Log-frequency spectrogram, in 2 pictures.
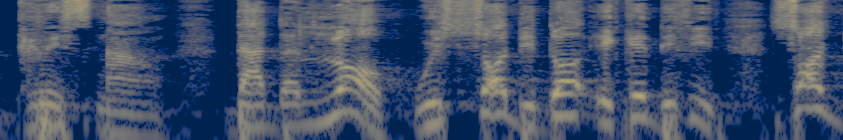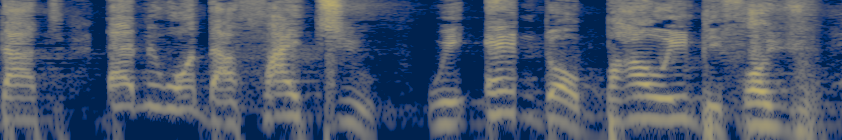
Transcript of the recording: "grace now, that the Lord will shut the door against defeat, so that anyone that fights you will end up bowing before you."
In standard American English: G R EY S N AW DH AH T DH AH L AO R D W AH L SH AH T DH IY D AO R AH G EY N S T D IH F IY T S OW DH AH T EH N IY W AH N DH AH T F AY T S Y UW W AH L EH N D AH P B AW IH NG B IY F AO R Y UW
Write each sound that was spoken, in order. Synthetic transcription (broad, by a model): G R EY S N AW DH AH T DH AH L AO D W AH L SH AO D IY D AO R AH G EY N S D IH F IY T S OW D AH T EH N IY W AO N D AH T F AY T Y UW W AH EH N D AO P B AW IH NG B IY F AO Y UW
